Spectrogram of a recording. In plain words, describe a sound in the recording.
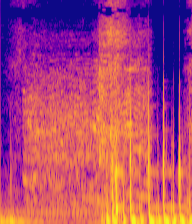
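A man blows into his hand near a microphone.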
